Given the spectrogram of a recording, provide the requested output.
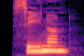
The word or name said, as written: xenon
